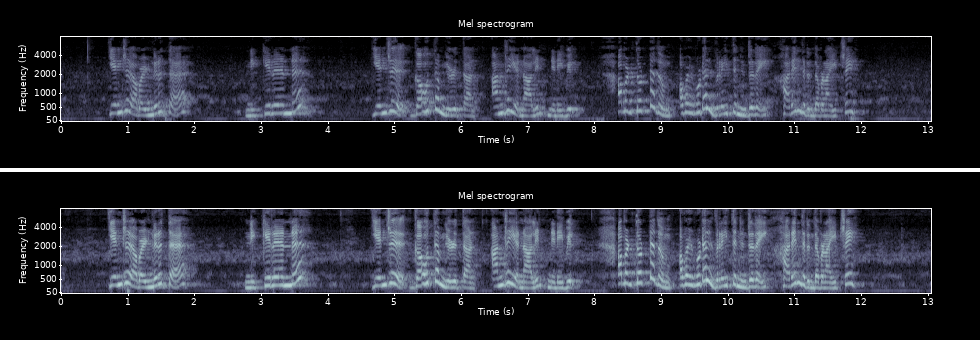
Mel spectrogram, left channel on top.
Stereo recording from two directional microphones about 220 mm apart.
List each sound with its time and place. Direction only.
0.7 s a woman's voice: 10° right (ahead or behind)
2.8 s a woman's voice: 20° right (ahead or behind)
4.6 s a woman's voice: 5° right (ahead or behind)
